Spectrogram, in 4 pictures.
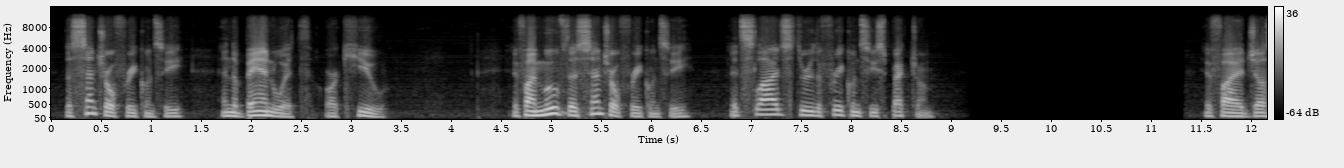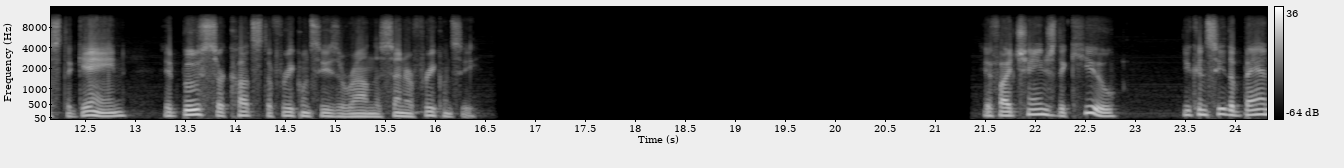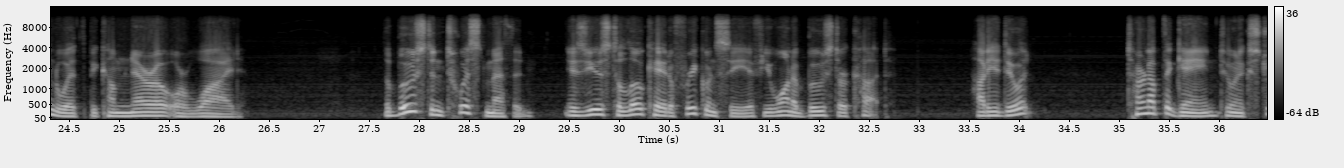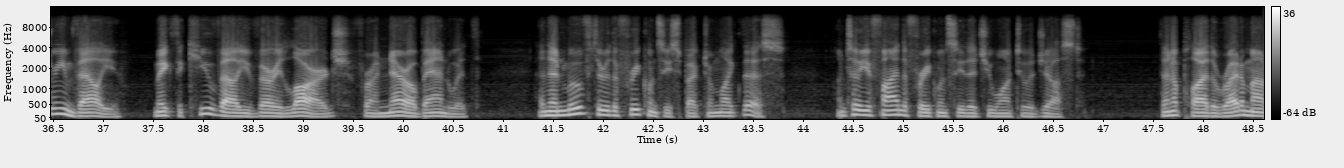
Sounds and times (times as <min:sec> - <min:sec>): Speech: 0:00.1 - 0:03.4, 0:04.6 - 0:08.9, 0:11.5 - 0:16.6, 0:21.4 - 0:22.9, 0:23.5 - 0:26.3, 0:27.6 - 0:32.8, 0:33.6 - 0:34.2, 0:35.1 - 0:46.9, 0:47.6 - 0:48.6.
